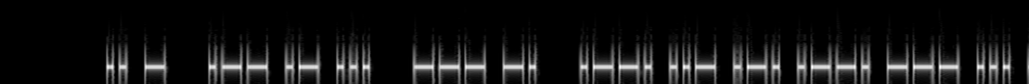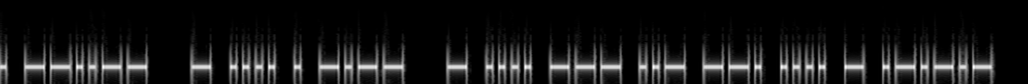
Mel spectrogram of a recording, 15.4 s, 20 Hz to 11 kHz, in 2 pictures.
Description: Morse code, heard as a keyed tone, about 25 wpm, 700 Hz. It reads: IT WAS ON PURPOSE, THEY THOUGHT.
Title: Sentences from Top 800 Words 25wpm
